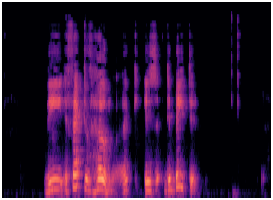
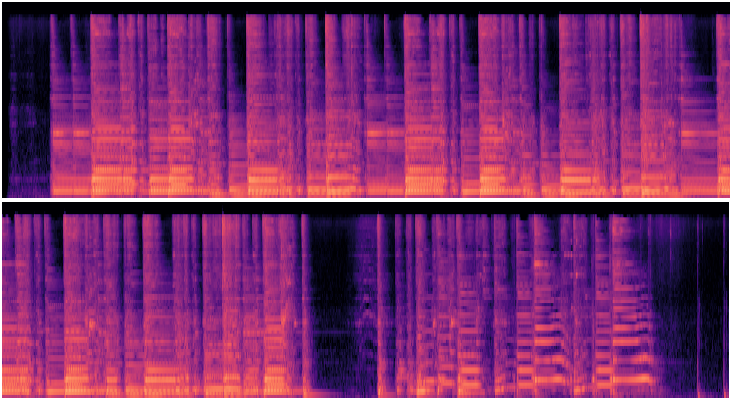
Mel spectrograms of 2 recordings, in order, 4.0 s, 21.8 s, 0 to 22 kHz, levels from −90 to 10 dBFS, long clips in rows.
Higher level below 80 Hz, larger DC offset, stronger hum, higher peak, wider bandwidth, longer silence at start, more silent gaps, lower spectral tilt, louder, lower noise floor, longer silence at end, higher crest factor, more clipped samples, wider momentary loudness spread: second, -60 dBFS vs -52 dBFS; neither; neither; second, -4 dBFS vs 0 dBFS; about the same, 15.5 kHz vs 17 kHz; about the same, 0.65 s vs 0.7 s; neither; about the same, -4.5 dB/octave vs -5.5 dB/octave; second, -21 LUFS vs -18 LUFS; first, -80 dBFS vs -58 dBFS; first, 1.15 s vs 0.05 s; about the same, 20 dB vs 18 dB; neither; about the same, 12 LU vs 10 LU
